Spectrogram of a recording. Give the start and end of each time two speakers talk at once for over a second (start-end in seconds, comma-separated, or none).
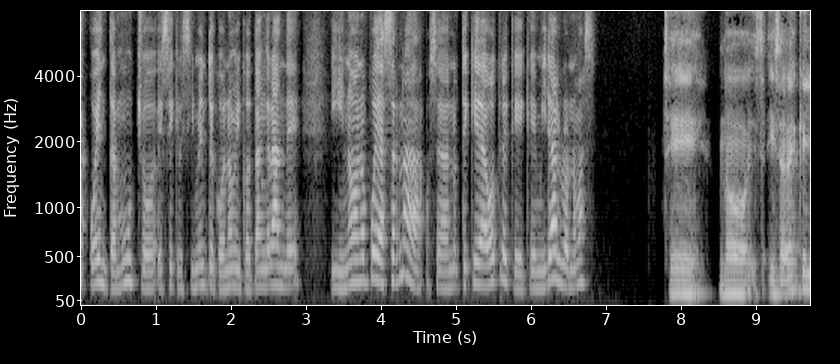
none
